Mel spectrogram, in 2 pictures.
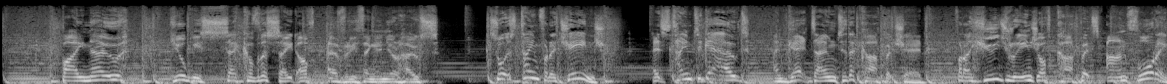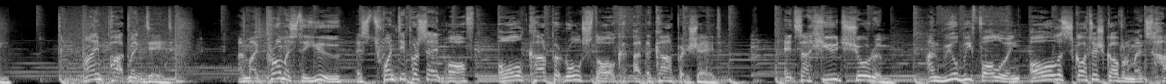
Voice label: radio ad; carpet shed

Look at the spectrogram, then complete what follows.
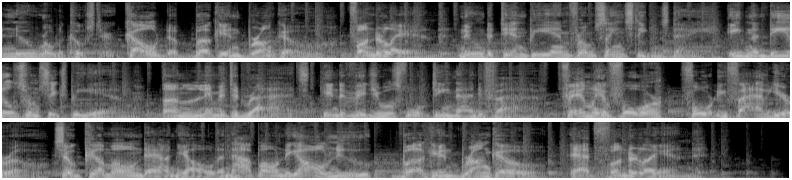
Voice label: deep american, old cowboy

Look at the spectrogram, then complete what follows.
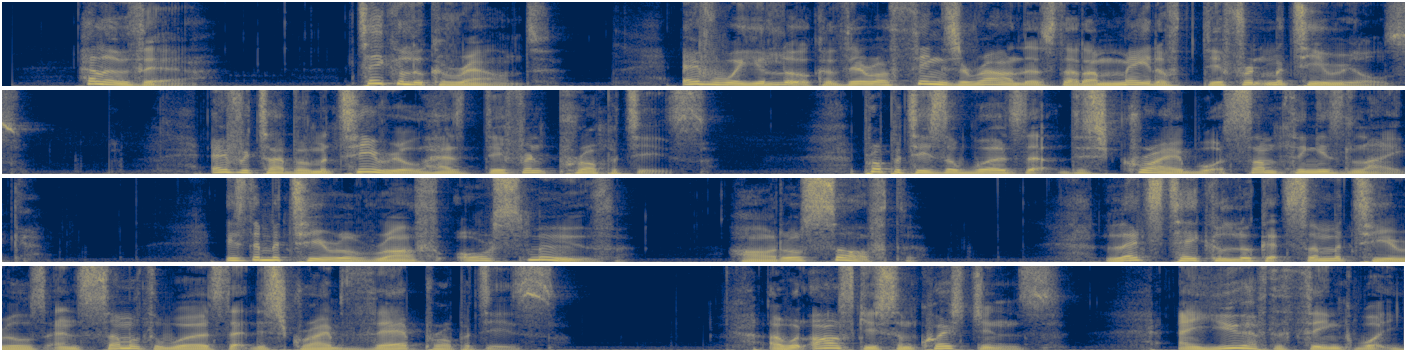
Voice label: corporate

